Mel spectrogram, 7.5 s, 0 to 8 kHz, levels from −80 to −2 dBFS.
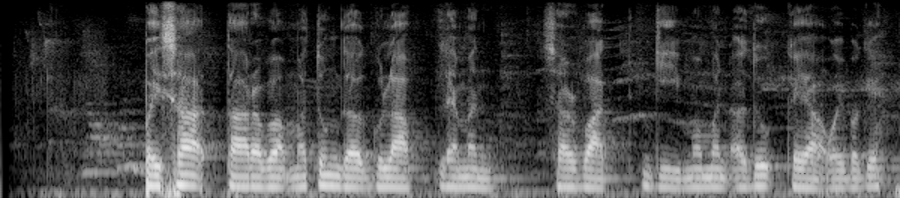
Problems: background sounds at intervals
